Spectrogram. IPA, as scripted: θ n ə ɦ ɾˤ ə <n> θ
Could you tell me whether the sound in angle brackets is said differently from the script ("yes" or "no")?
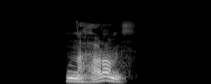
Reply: yes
